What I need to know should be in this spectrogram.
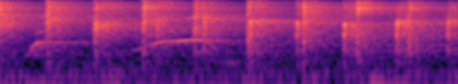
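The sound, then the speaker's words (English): Clapping for a woman named Shannon. A group claps in uneven, sharp bursts, one hit after another in a loose rhythm at a moderate, steady level. “Clap for Shannon.”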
